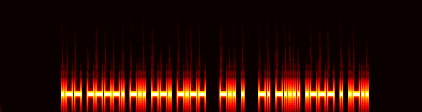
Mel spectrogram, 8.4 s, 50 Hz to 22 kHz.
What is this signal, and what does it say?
Morse code, heard as a keyed tone, about 27 wpm, 700 Hz. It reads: W9DGY DE N6JEL
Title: USA Callsign DE Callsign - 5 Characters - 28wpm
